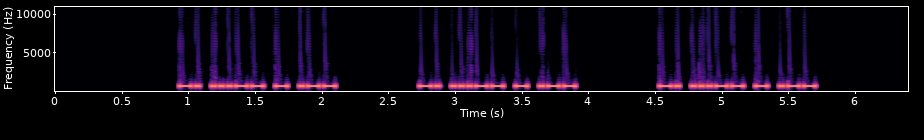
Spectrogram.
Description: Morse code, heard as a keyed tone, about 40 wpm, 700 Hz. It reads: N3TW N3TW N3TW
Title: USA Call Signs - 4 Characters - Repeated 3x - 40wpm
